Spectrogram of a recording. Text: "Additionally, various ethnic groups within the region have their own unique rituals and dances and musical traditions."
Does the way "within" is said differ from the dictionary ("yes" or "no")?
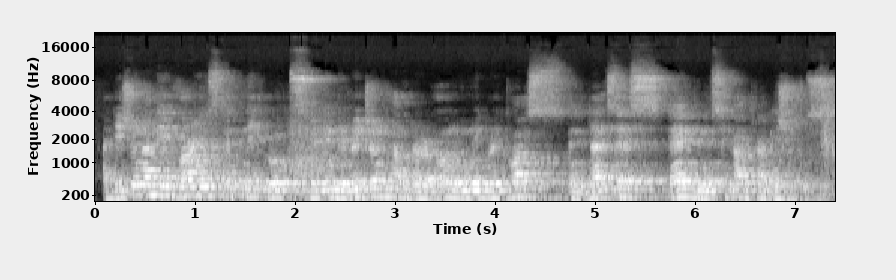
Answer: yes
